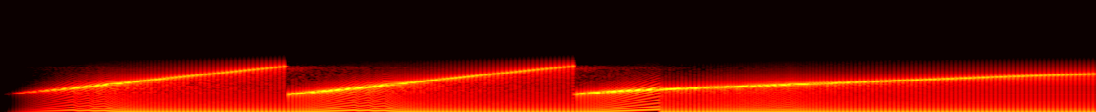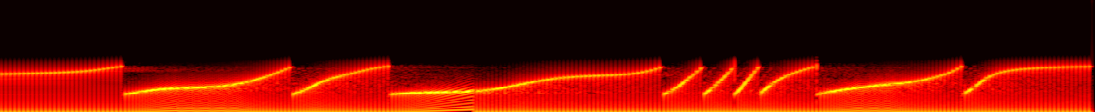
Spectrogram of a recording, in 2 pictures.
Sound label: Frog Bog; TTSH Patchbook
